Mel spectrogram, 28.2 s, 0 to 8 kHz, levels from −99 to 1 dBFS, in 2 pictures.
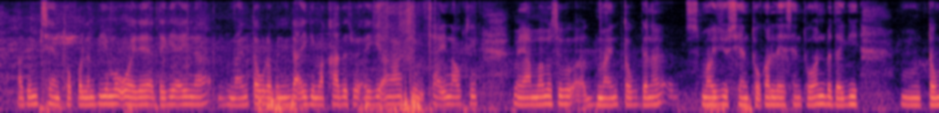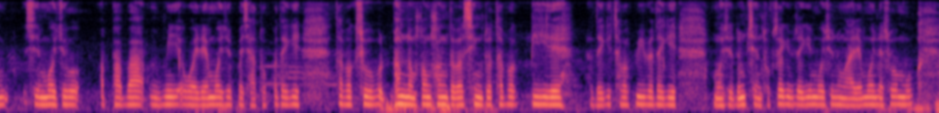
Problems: background sounds at intervals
